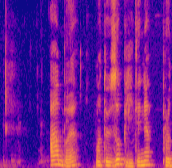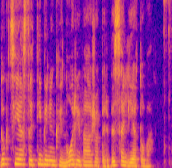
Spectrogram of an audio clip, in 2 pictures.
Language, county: Lithuanian, Šiauliai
